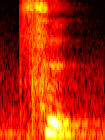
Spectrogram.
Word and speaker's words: 此: So CI, the I actually doesn't matter. You have to focus on C. Do you remember C is actually TS. And you have to replace C with TS, like tests. Now voice it, 此, and give it a third tone, like bouncing tone.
